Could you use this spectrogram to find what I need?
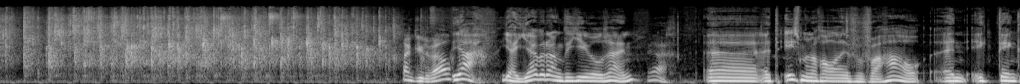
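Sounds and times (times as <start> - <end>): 
audience applause: 0.0 - 4.5
speech: 4.0 - 10.1.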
